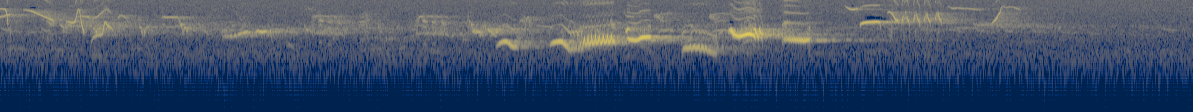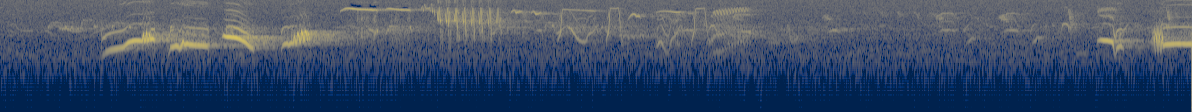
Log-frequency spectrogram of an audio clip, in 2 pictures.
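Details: Singing Eurasian Blackbird (Turdus merula), recorded in Castricum, the Netherlands, delivering repeated verses of mellow, flute-like low whistles tailing into thin, squeaky high twitters, with brief quiet gaps between phrases.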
